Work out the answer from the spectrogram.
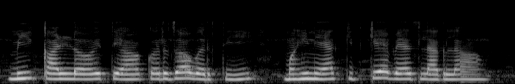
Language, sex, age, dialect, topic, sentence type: Marathi, female, 18-24, Southern Konkan, banking, question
